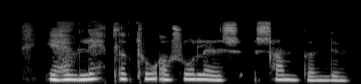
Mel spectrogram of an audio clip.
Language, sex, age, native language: Icelandic, female, 14, Icelandic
